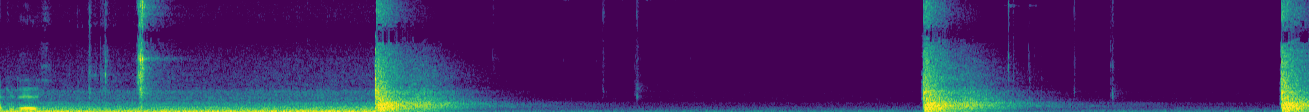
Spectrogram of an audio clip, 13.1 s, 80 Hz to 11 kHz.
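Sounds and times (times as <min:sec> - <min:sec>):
low rumble: 0:00.0 - 0:06.0
pistol shot: 0:03.8 - 0:04.9, 0:09.2 - 0:10.4, 0:12.8 - 0:13.0.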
